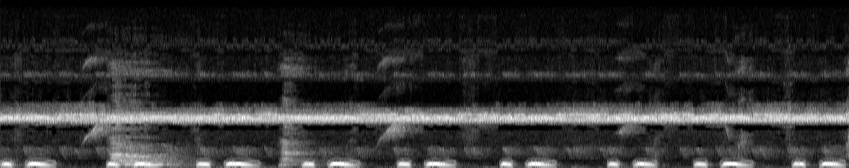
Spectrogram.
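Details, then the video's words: Spotted dove heard while trapping with a decoy in a melaleuca grove: steady repeated coo phrases, a clipped note and a longer downward-curving coo, a short rustle early on, shrill insect whine throughout. "Bẫy Cu gáy vườn tràm .gặp bổi tố chất"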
